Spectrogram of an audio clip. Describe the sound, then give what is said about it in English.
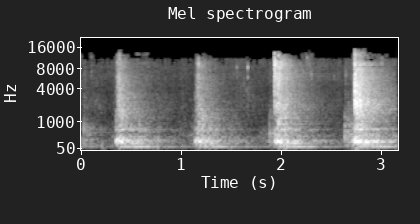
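A standing group marching on the spot stomps their feet in unison to a steady beat, four heavy, slightly ragged thuds about a second apart, with a low hum underneath and no talking. “we can either clap or stomp our feet, but try and do it in the beat”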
